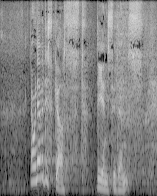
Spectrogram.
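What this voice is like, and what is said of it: Usual voice. Nothing is said of it.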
